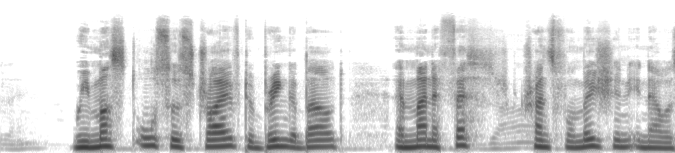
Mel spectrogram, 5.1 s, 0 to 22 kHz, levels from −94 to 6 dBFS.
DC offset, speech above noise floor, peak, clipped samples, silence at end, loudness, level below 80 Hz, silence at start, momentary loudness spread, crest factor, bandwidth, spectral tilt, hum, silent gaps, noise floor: under 0.1%; 39 dB; -12 dBFS; under 0.1%; 0 s; -28 LUFS; -72 dBFS; 0.55 s; 10 LU; 16 dB; 13.5 kHz; -5.5 dB/octave; none; none; -66 dBFS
